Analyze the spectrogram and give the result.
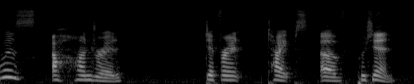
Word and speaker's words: poutine: All my life, I grew up calling it poutine. – Yeah, because he's English. – Apparently, the proper pronunciation is poutine. – Poutine. – Yeah. – It's the French word.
